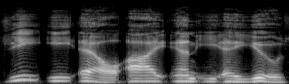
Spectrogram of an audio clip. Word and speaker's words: Gelineau: But just let me mention that our guest, whose name is Bill Gelineau, that's spelled G E L I N E A U, sounds French to me, Gelineau.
